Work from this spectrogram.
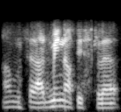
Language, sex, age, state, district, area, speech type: Tamil, male, 30-45, Tamil Nadu, Ariyalur, rural, conversation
